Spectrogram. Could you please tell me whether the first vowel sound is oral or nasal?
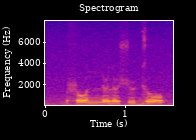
oral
